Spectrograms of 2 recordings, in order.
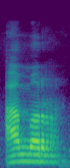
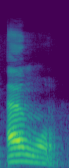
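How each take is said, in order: First: The final consonant is released fully and clearly. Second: The final consonant is released faintly and softly. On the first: The speaker calls it wrong. "jangan membaca dengan idhar" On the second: The speaker calls it right. "sedikit saja, sepertiga suara mungkin ya yang keluar"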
